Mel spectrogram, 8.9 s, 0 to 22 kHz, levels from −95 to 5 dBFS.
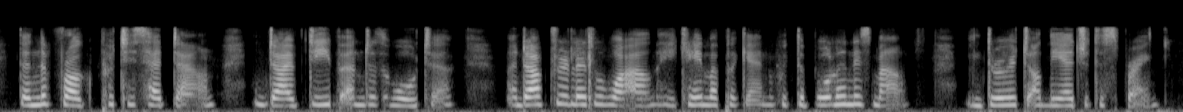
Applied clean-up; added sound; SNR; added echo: neural diffusion model UNIVERSE++.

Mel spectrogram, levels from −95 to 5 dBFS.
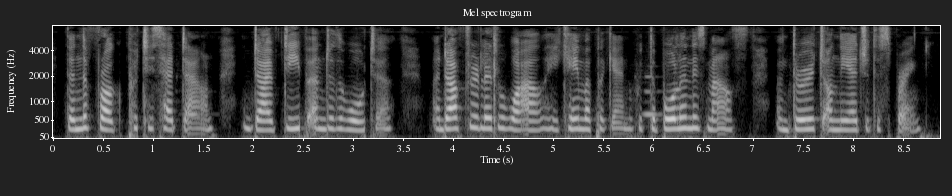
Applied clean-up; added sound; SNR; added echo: neural separator model SepFormer DNS4.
